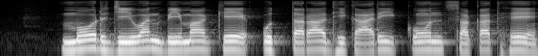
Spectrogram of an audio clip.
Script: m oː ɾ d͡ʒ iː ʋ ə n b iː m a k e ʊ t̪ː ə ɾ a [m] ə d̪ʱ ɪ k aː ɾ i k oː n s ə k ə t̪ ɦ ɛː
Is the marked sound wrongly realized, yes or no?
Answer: yes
